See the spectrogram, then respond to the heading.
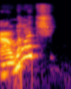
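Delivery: voice climbs at the end of much. Showing how a question sounds: rising intonation on question. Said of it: "the intonation always goes up at the end".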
